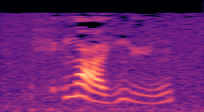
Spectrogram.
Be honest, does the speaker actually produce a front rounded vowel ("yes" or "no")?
yes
